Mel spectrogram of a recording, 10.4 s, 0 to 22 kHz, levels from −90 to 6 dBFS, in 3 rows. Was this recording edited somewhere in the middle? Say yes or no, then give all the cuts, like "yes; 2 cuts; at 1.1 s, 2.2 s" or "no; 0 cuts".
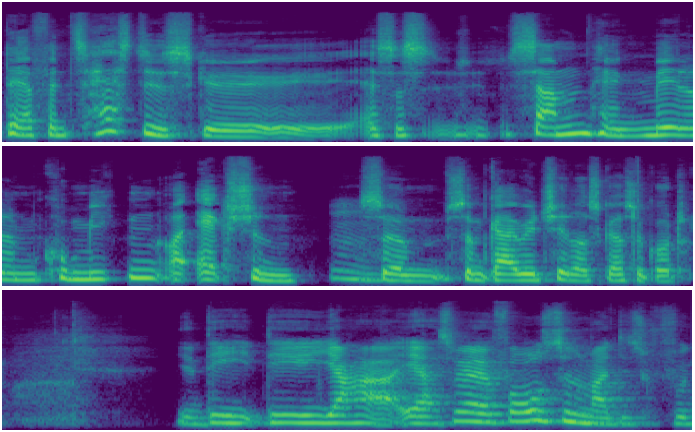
no; 0 cuts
